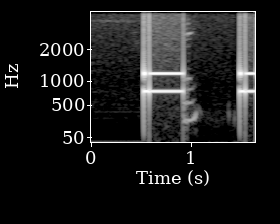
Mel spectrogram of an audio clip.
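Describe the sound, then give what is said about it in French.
Telephone keypad tones: two clear dual-pitch beeps, each about half a second long, separated by a short pause with a faint clunk after the first, fairly loud, as someone presses keys on a phone during a call. “Vous manipulez vous avez... le téléphone en même temps.”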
